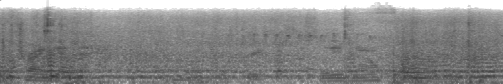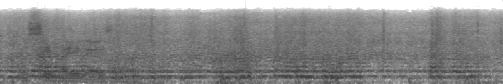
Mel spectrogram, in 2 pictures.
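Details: Honey bees at hives in Michigan being split by a beekeeper to try to prevent swarming; a steady low droning hum with two even bands, individual bees buzzing past, and a soft rise and fall in loudness throughout.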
